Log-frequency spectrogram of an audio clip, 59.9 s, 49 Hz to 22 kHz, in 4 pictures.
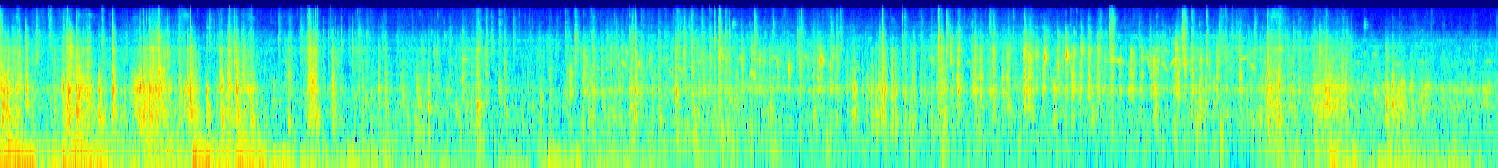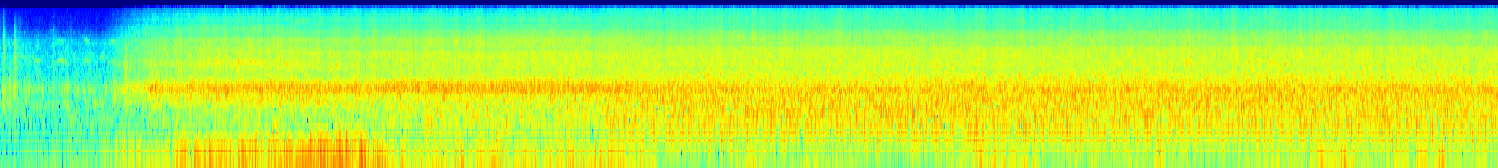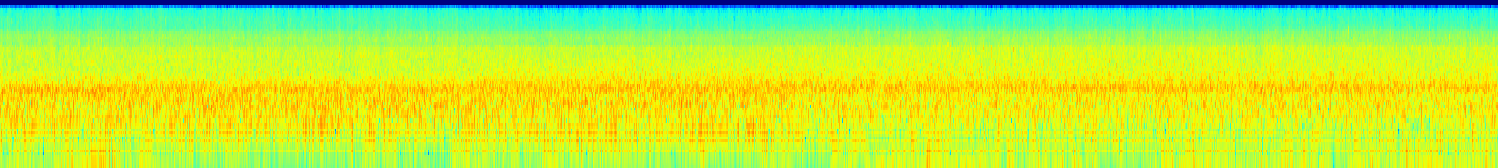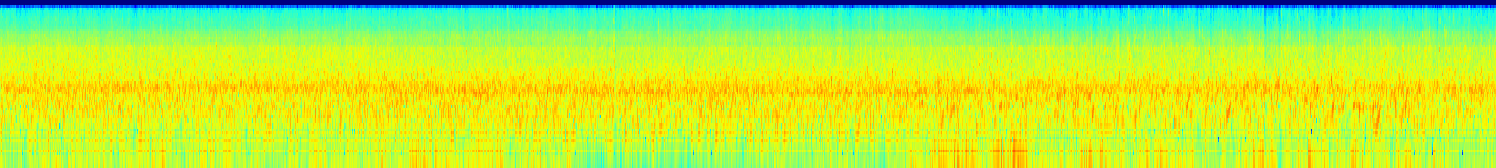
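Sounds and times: stream rushing over stones: 0.0 - 15.1, 15.7 - 59.9.

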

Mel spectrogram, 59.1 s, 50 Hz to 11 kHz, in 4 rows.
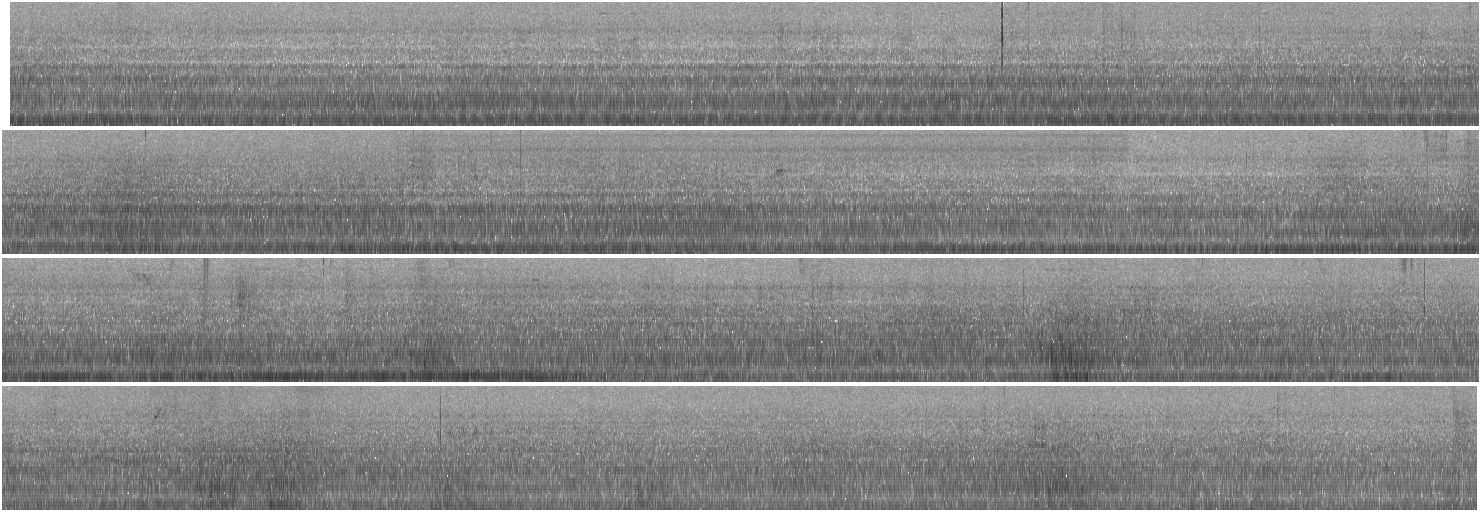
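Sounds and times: faint clicks: 27.2 - 27.8.

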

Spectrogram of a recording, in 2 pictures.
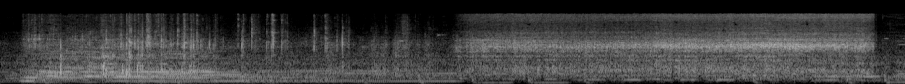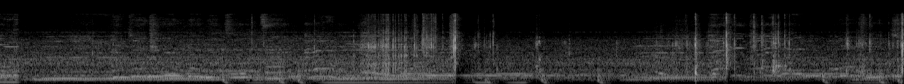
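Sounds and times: background music: 0.0 - 18.0
sharp clicks and rattles: 0.2 - 4.4
loud steady steam hiss: 4.6 - 8.8.

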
